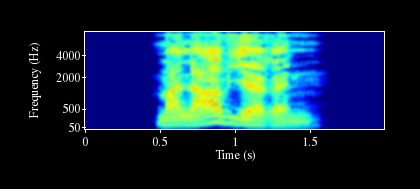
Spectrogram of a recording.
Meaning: Malawian (A female person from Malawi or of Malawian descent)
- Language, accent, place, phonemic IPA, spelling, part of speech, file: German, Germany, Berlin, /maˈlaːviɐʁɪn/, Malawierin, noun, De-Malawierin.ogg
